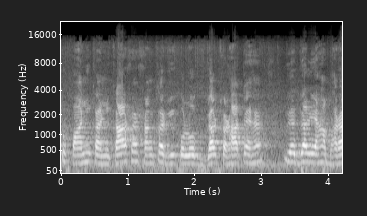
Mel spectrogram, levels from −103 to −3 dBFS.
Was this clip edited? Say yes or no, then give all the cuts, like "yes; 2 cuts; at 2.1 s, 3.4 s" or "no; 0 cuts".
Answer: no; 0 cuts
